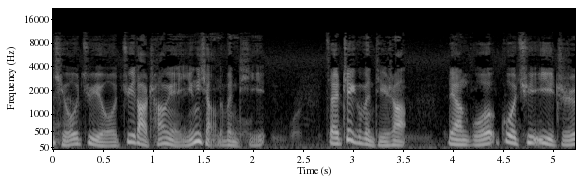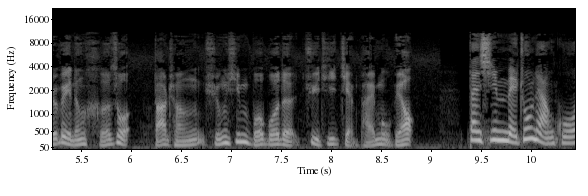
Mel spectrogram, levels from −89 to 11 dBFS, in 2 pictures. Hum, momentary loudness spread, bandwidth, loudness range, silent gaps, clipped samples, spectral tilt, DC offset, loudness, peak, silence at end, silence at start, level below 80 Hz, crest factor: none; 10 LU; 11.5 kHz; 4 LU; none; under 0.1%; -5.5 dB/octave; under 0.1%; -27 LUFS; -10 dBFS; 0 s; 0 s; -60 dBFS; 18 dB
